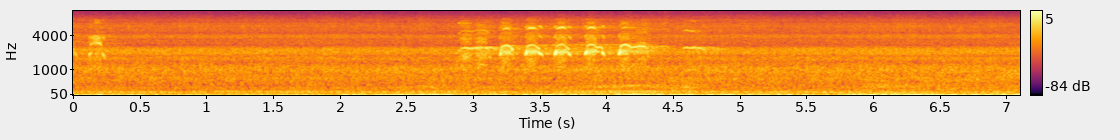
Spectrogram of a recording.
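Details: Osprey at its nest on Captiva, recorded by a nest camera on February 2nd, giving a quick run of about five sharp, high chirps packed into under two seconds, with a steady low rumble beneath.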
